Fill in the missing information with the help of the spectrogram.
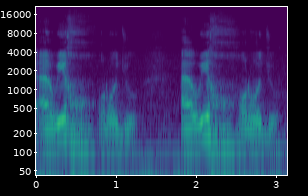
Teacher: kha ini mesti disebut dengan tafkhim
